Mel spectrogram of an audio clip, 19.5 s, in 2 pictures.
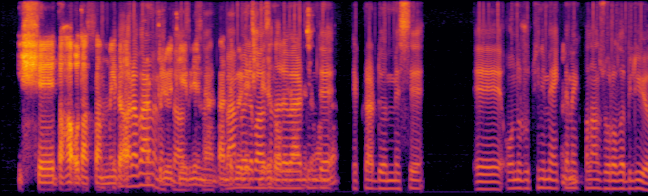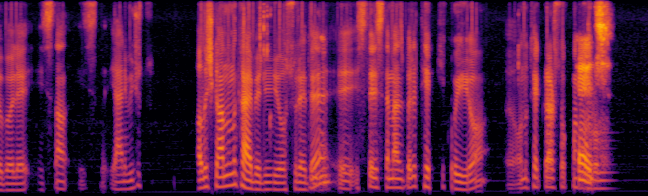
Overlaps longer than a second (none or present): present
